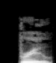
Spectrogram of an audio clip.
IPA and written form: brˈu (brew)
